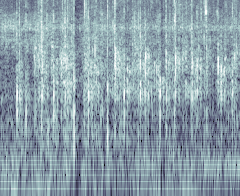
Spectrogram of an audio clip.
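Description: Audience applauding, a patter of many separate hand claps.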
